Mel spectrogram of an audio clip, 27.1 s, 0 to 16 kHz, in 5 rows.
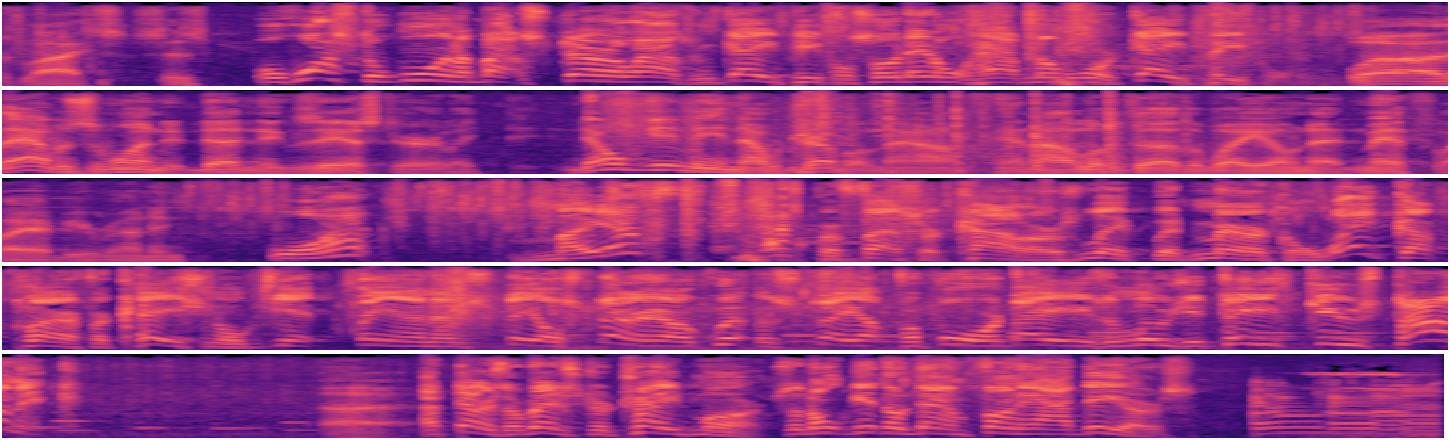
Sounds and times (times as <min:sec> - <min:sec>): Speech: 0:00.0 - 0:21.9, 0:22.9 - 0:26.2
Music: 0:18.6 - 0:23.2, 0:26.4 - 0:27.1.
